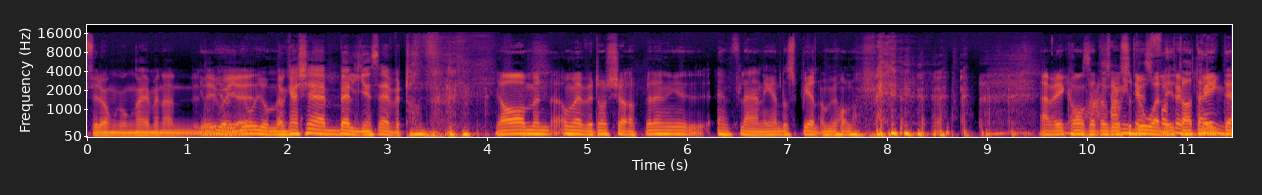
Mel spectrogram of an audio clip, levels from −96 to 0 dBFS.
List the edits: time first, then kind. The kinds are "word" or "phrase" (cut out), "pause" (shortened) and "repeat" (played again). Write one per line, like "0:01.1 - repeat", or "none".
none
